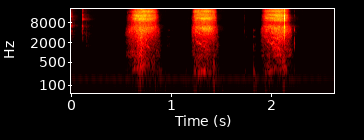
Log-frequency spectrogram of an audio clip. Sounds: Sniff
